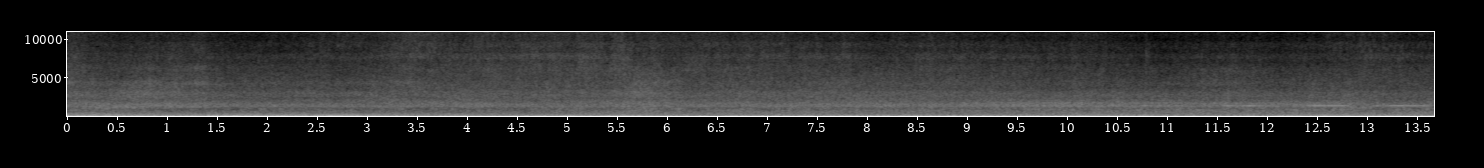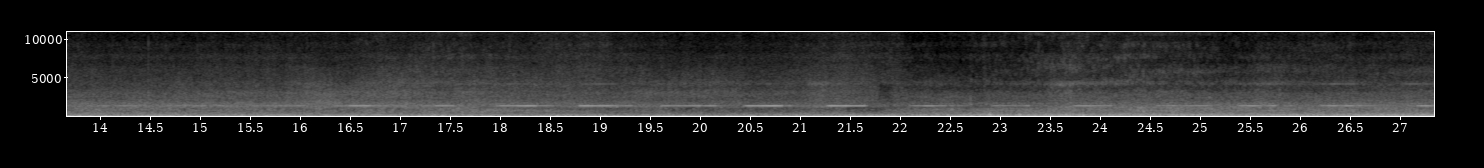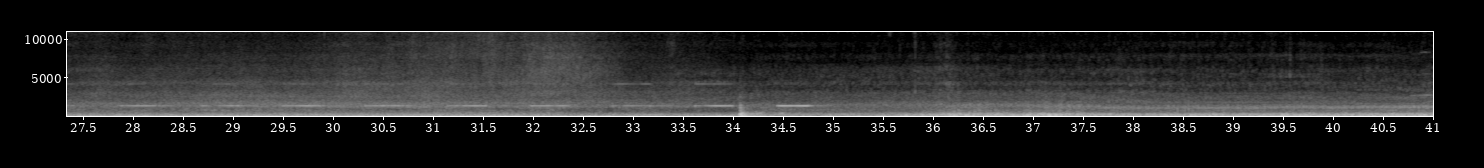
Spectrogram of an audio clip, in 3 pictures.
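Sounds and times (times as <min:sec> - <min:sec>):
diesel engine running: 0:11.2 - 0:41.0
reversing alarm beeping: 0:11.5 - 0:34.9.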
